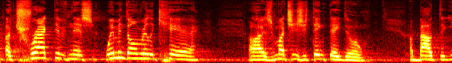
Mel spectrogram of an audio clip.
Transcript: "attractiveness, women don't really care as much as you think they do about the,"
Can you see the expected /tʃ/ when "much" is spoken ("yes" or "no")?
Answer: yes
